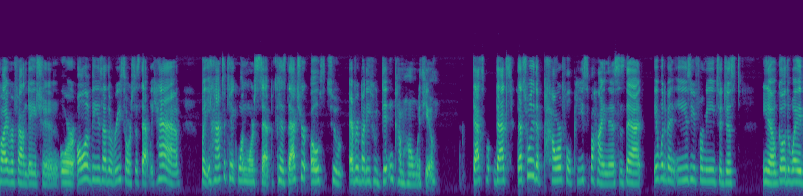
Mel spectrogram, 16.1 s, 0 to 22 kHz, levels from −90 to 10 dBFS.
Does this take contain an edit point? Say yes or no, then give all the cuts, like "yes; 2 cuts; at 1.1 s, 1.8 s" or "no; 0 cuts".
yes; 1 cut; at 10.2 s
